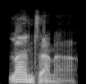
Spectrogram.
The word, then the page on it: lantana: British English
